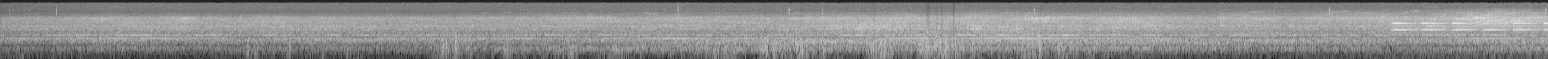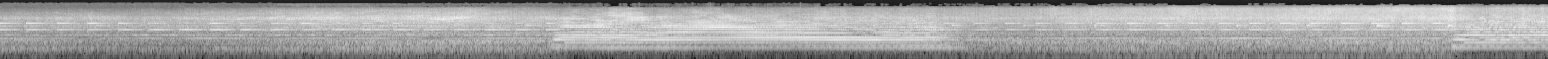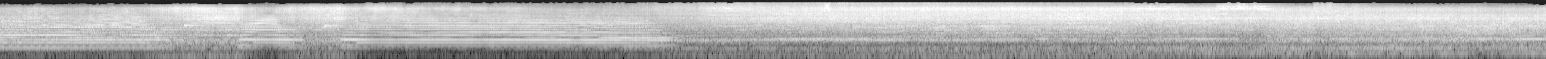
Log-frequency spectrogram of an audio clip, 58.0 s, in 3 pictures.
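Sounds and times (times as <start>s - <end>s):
diesel locomotives approaching: 0.0s - 58.0s
locomotive air horn: 26.2s - 31.7s, 37.5s - 58.0s.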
